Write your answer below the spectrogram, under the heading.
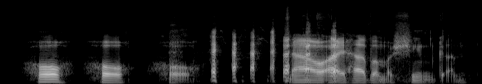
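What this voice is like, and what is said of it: Alan Rickman impression. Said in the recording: “do the voice of Alan Rickman when he reads the shirt”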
